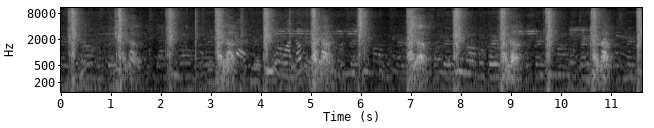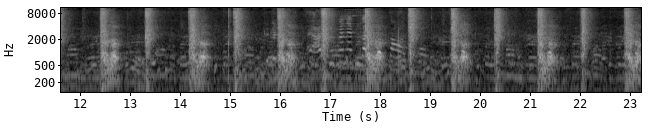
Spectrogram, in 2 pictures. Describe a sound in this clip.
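Men beat their chests in a steady rhythm, with loud slaps.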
